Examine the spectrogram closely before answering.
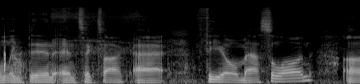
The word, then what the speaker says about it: Massillon: Massillon.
